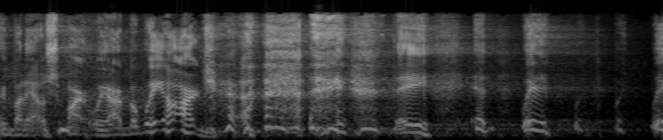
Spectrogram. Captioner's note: laughter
